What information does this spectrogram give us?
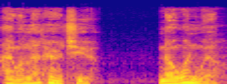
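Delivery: put-on hushed shh, then a soft, rhythmic accented voice; a hint of a deep, musical foreign voice. A narrator's reading. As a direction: soothe a frightened, feverish boy. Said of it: "The voice was deep, the accent was thick and round".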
